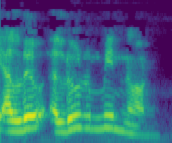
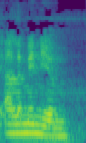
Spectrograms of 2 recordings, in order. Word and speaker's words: aluminium: It's the aluminum. How do you say that? – In England, we say aluminium.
